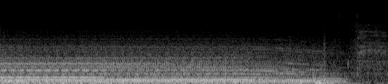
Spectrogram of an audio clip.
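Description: A car's engine runs steadily and loudly after being shifted into neutral during a runaway-vehicle brake override test, then winds down and fades over the final moments as the vehicle coasts to a stop.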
